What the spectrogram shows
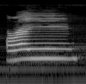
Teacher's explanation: عین وسط حلق سے حلق کا درمیانہ حصہ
